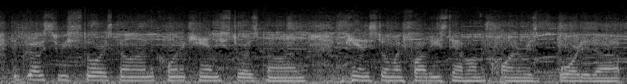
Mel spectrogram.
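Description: A woman with an American accent at a very fast pace, over loud background noise. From New York City. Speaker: rock singer and record producer. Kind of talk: radio interview answer. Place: studio. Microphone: old recording.

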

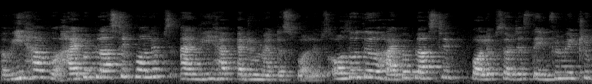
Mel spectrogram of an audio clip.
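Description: A woman talks at a fairly quick pace in a high pitch, her tone fairly bright and her intonation lively. Room echo is audible.

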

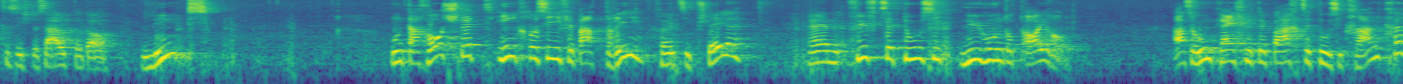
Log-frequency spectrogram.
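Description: Amid audible room echo and light background noise, a high-pitched man with a Swiss accent speaks at a very slow pace, with lively intonation and long, frequent pauses. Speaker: solar energy company head. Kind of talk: public lecture. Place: hall. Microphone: camera far.

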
